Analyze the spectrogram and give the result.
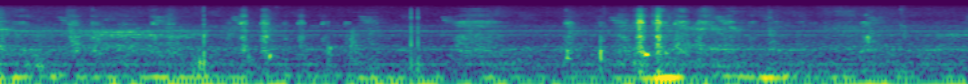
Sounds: animal, cat, domestic animals

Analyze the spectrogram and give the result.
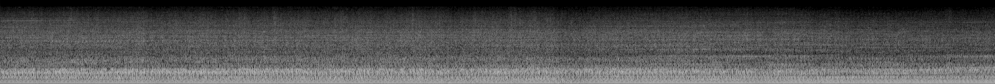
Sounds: engine, engine accelerating, vehicle, medium engine (mid frequency), vroom

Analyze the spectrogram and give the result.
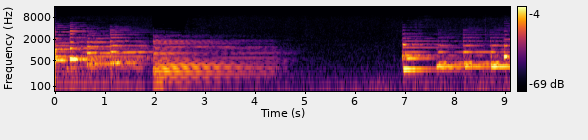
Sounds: music, soul music

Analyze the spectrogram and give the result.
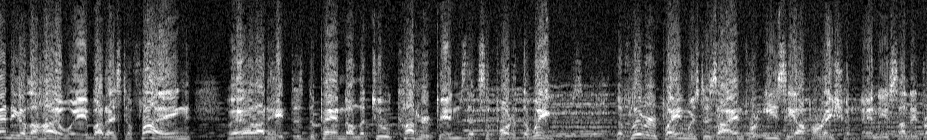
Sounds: music, speech

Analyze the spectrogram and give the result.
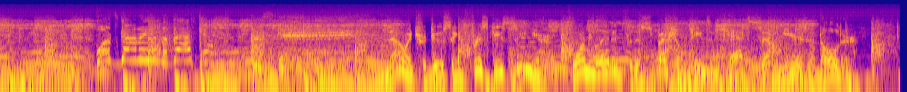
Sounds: music, speech

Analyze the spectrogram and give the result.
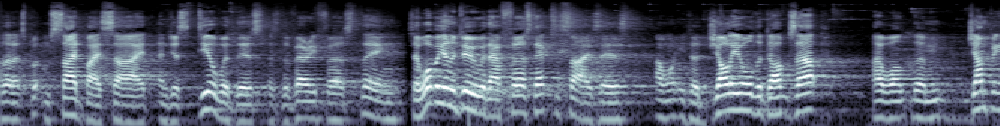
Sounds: speech

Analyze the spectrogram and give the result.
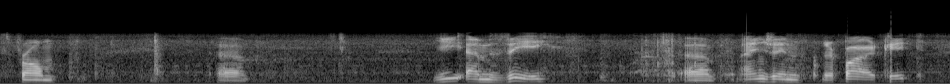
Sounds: speech, engine

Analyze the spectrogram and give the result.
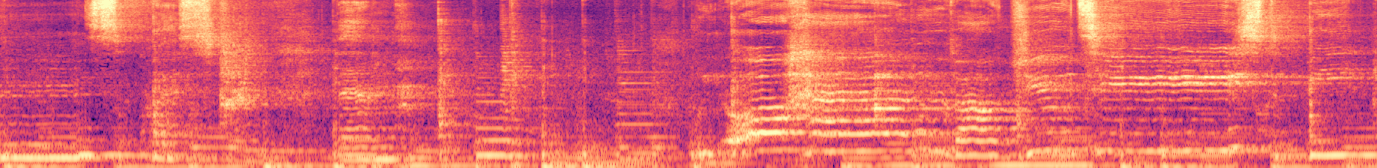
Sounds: music, female singing

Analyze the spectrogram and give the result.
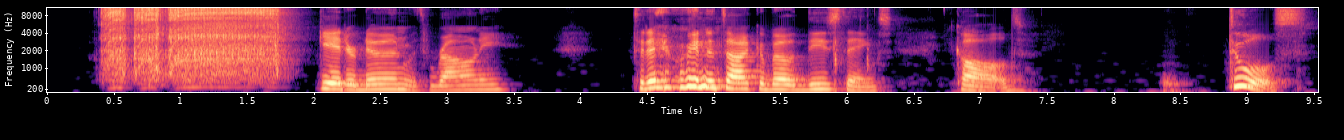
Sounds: power tool, tools

